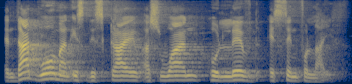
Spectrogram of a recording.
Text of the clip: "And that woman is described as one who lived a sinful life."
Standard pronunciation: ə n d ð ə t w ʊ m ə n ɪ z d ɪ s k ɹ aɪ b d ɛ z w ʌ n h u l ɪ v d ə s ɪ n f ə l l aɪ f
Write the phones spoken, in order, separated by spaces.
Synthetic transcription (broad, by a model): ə n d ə t w ʊ m ə n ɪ s d ɪ s k ɹ aɪ b d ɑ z w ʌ n h u l ɪ v d ə s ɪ n f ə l l aɪ f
